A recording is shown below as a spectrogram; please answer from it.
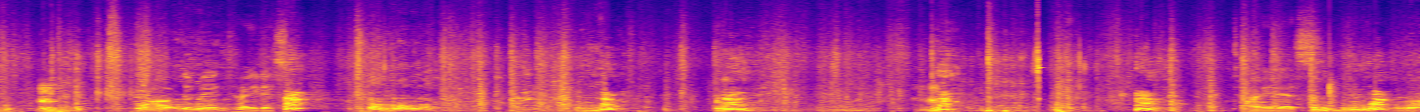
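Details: Great Dane Titus, a male pet indoors, refuses to get off the bed and answers with low, drawn-out groaning and grumbling vocal bursts. A person keeps saying his name and ordering him off the bed, with bedding rustle.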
